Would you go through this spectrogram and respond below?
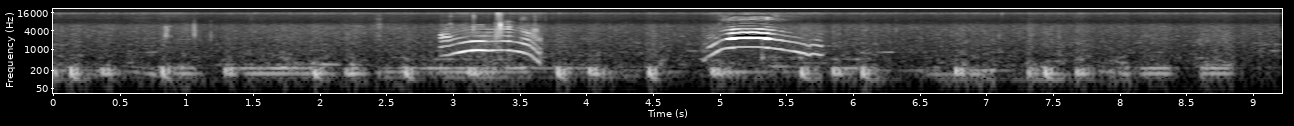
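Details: Abandoned kitten, one of two found crawling outside a garden path and meowing loudly from hunger, being fed milk replacement; two drawn-out arched meows rise then fall, over a steady low rumbling background hum.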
